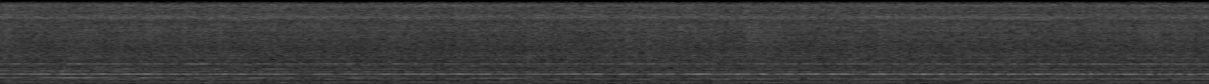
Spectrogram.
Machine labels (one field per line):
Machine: slide rail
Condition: normal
